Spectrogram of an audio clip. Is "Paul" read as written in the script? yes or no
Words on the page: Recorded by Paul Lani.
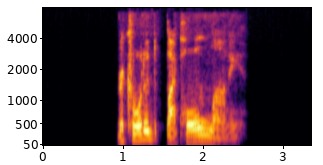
yes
